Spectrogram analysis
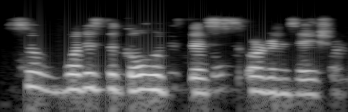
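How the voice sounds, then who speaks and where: A woman's voice: on the high side, steady tone, normal speed, dry recording. A woman playing in a tabletop roleplaying session, chatting casually in character. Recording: dull lo-fi recording.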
